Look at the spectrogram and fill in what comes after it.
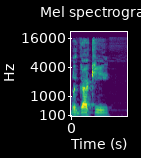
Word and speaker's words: Bogucki: The man, the myth, and the legend, Larry Horgle Bagucky. It rhymes with lucky. That's how I remember it, and don't mispronounce it.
